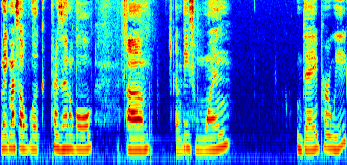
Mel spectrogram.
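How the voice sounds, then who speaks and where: Somewhat breathy and dark, mellow in tone, a woman's medium-pitched voice moves at a very slow pace with fairly even intonation and long, frequent pauses. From Pennsylvania, US. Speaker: vlogger. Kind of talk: casual vlog talk. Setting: in a car.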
